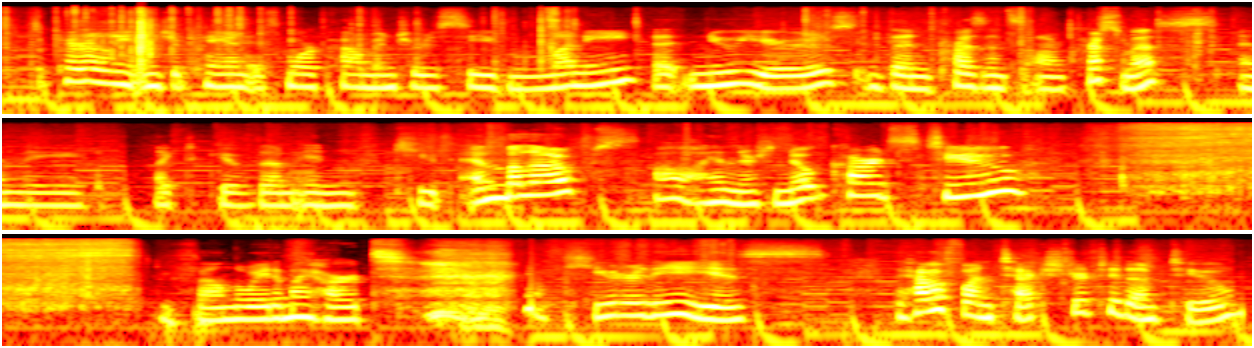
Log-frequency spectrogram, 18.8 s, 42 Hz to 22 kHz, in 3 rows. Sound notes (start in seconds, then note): 11.5 deep inhale; 14.6 laughs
